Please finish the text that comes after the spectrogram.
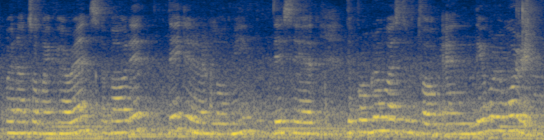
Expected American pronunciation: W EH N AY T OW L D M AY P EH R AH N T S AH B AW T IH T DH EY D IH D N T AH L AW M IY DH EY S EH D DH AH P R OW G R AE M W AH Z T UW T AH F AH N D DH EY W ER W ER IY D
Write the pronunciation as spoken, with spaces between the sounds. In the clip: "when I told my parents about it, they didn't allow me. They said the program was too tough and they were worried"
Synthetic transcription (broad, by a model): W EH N AY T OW M AY P EH R AH N T S AH B AW T IH T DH EY D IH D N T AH UH M IY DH EY S EH D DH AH P R OW G R AE M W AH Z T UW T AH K AH N D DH EY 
